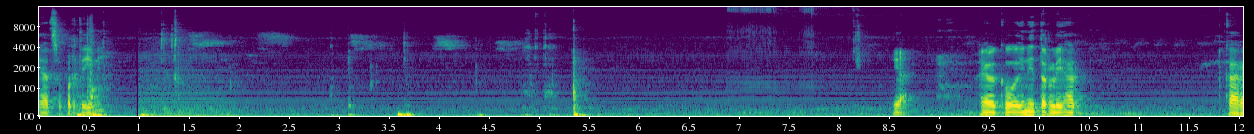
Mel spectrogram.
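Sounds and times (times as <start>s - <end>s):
electrical mains hum: 0.0s - 12.0s
soft low knocks: 0.4s - 6.3s.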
